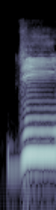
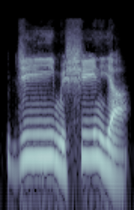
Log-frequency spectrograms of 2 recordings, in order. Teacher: জিভের মাঝখান এবং তার বারাবার উপরের তালুর সাথে লাগিয়ে উচ্চারিত হয় জিম শিন ইয়া। জিভের মাঝখান, তার বারাবার উপরের তালু লাগান, জিম, দেখেন জিম যখন আপনি বলছেন, দেখেন জিভটা গিয়ে উপরের তালুর সাথে লাগছে, জিম শিন ইয়া।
